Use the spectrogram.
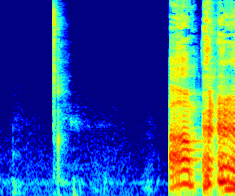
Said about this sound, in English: Excuse me. I had to clear my throat like a certain someone we know out there on the internet. I had to.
